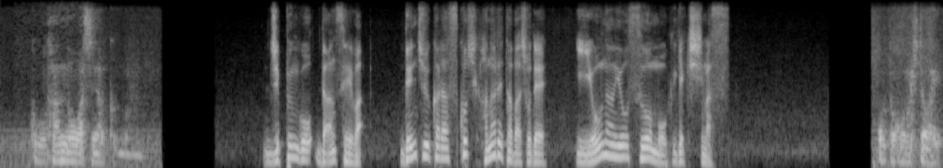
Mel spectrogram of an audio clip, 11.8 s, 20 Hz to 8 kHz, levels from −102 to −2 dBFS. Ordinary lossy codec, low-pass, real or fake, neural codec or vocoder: Opus, 24 kbps; 7.2 kHz; real; none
